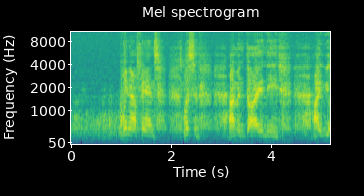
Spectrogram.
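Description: A middle-aged man talks with animation through a phone speaker, close up.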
